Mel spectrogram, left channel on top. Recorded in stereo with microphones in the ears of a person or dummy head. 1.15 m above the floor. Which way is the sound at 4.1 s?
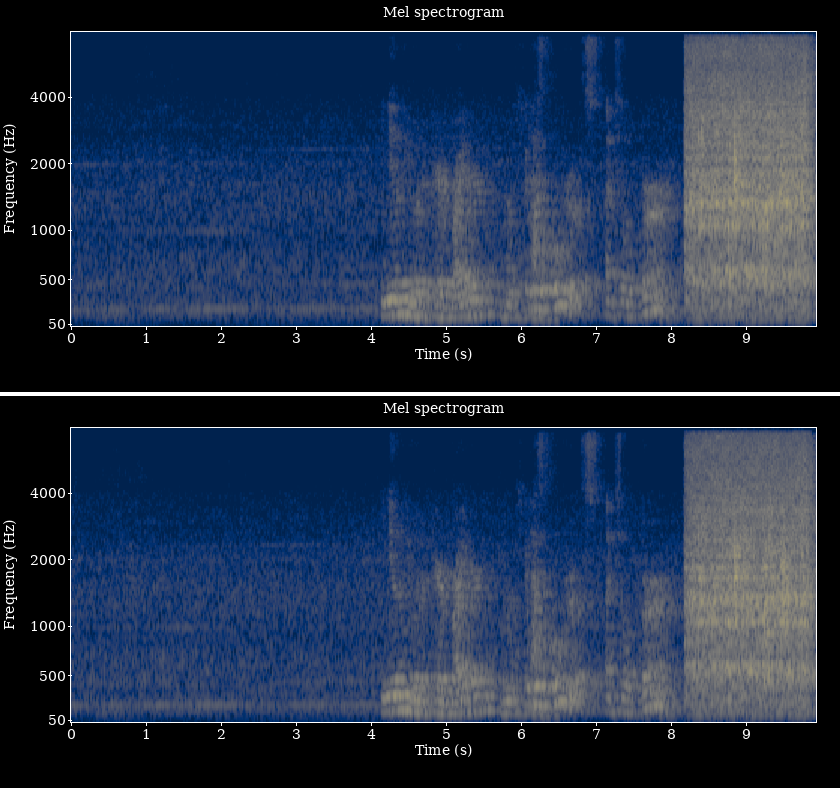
5° left (ahead or behind).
